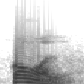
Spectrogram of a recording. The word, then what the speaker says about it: কোমল: কোমল, কয়কার ম ল, কোমল, এখানে দেখো মাঝে আছে ম, এই মর সাথে কোনো কার চিহ্ন নেই মানে অ, মাঝে অ আছে, তার আগের বর্ণ আছে ওকার, সে কারণেই এই মাঝের অ এর উচ্চারণ ও এর মতো হবে, তাহলে কয়কার ময়কার ল হস, কোমল, কোমল, কোমল।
